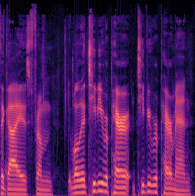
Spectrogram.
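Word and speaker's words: TeeVee Repairman: Yo, well, TV Repairman is maybe the best band name that I've seen in quite some time.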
